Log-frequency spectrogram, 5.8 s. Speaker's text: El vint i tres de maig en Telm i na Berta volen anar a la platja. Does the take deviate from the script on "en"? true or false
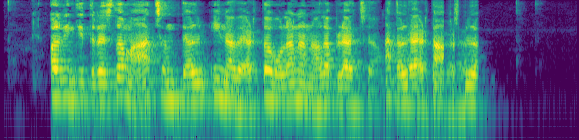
false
